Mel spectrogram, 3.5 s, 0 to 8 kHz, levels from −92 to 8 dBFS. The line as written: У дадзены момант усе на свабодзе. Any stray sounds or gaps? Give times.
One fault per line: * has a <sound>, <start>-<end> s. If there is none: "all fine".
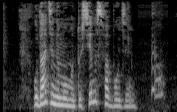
* has a bark, 3.0-3.3 s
